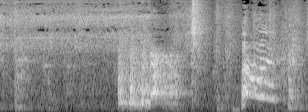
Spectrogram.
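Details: New Labrador puppy indoors giving two loud, rough barking bursts near the two- and four-second marks, with whimpering in between and people's voices in the background.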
